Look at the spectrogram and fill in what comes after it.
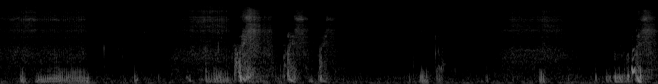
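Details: French Bulldog asleep indoors in Kyoto, Japan, snoring: soft breathy rasping snores with sniffling snorts, some louder airy pulses near the middle and end.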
